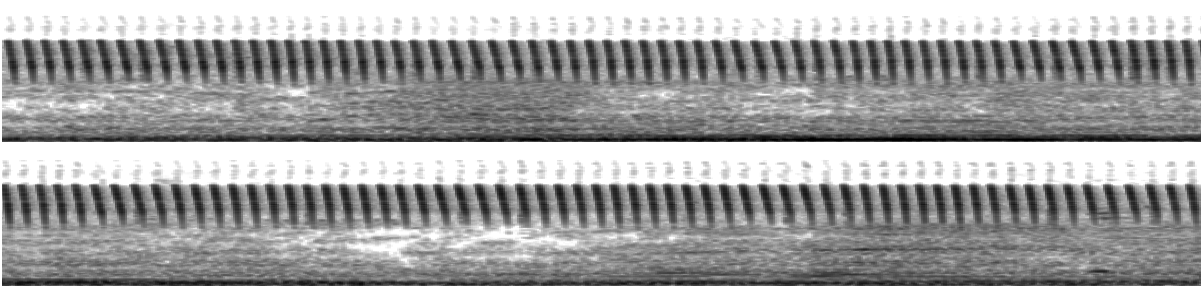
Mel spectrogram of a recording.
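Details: Bar-winged prinia (ciblek kristal) in unbroken ngebreen song: a rapid, steady stream of high, buzzy chip notes lasting the whole twelve seconds without a pause, with a soft low hum underneath.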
